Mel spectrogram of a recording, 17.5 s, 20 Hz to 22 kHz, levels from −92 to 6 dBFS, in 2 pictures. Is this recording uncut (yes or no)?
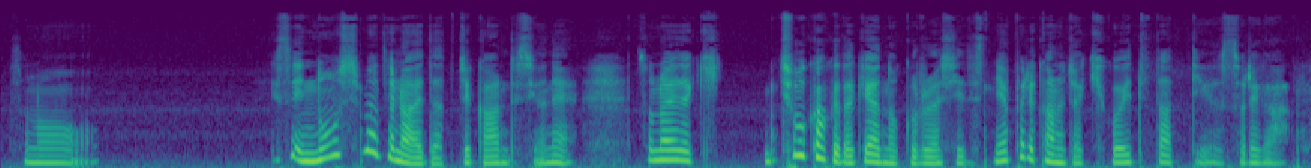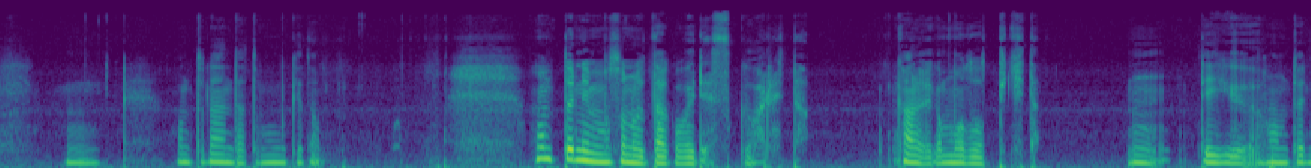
yes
